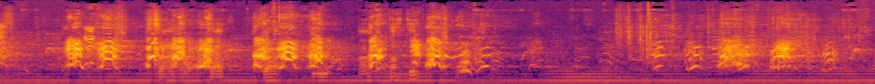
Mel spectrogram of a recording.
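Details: Belgian Shepherd barking during agility at a national breeding show: quick bursts of sharp barks in two clusters separated by a short pause, with voices and a constant low hum beneath.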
